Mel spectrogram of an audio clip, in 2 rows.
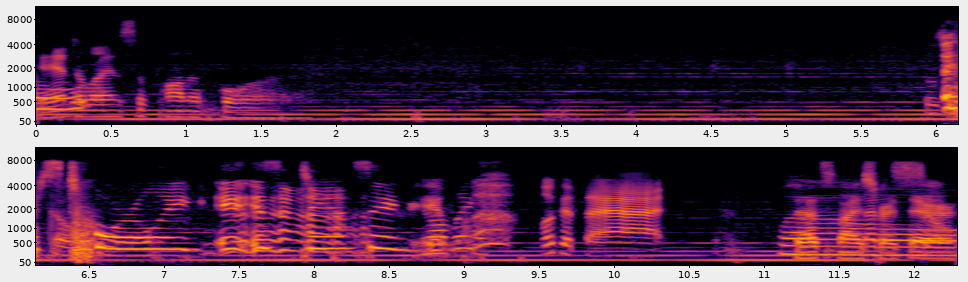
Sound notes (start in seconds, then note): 3.2 soothing music; 7.3 woman laughing; 11.2 woman wowing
